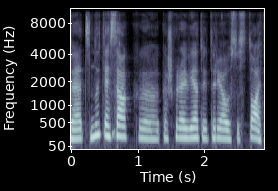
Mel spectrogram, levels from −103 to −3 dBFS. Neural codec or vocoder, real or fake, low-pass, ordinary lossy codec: none; real; 9.9 kHz; AAC, 64 kbps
